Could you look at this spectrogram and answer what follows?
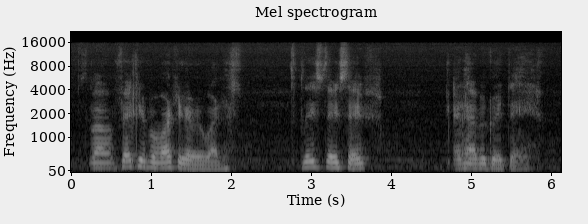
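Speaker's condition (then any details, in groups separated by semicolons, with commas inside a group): Muscular dystrophy, Duchenne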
